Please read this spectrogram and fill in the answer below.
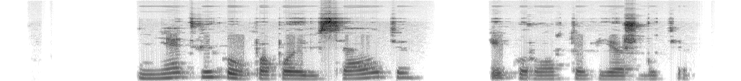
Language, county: Lithuanian, Vilnius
